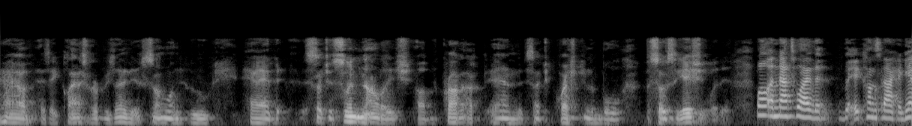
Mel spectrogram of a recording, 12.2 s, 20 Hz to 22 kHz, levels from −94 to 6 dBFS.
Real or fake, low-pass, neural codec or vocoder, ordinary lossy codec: fake; 7.2 kHz; codec, 16 kHz, 2 kbps, FreqCodec, larger model; Opus, 64 kbps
